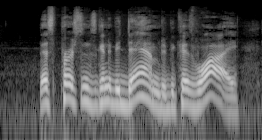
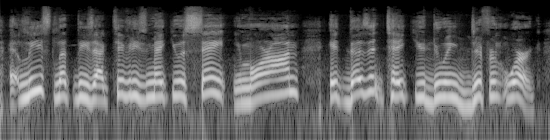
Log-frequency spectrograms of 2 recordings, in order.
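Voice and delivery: higher, urgent scolding sermon; fiery preaching; 4 semitones higher than usual. Real, not acted. Preacher scolding his listeners into holiness, fired up. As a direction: hammer it home to the congregation. Preaching builds to full force.

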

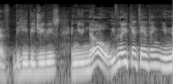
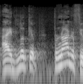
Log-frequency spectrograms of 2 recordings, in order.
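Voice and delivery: plain reading voice

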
